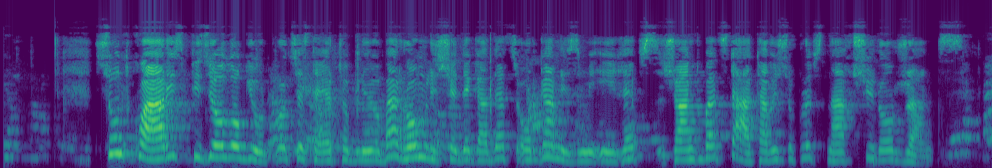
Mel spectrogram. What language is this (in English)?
Georgian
